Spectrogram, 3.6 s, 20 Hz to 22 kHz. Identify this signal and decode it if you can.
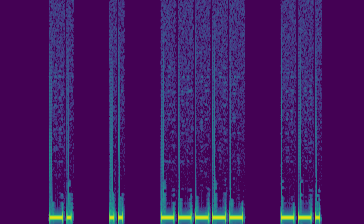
Morse code, heard as a keyed tone, about 28 wpm, spaced as for 16 wpm, 700 Hz. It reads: NI0G
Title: USA Call Signs - 4 Characters - 3x Character Spacing - 28wpm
